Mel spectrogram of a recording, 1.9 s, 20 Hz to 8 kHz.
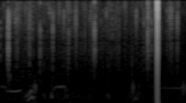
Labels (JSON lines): {"label": "biophony, cascading saw", "recorder": "SoundTrap 600 or HydroMoth"}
